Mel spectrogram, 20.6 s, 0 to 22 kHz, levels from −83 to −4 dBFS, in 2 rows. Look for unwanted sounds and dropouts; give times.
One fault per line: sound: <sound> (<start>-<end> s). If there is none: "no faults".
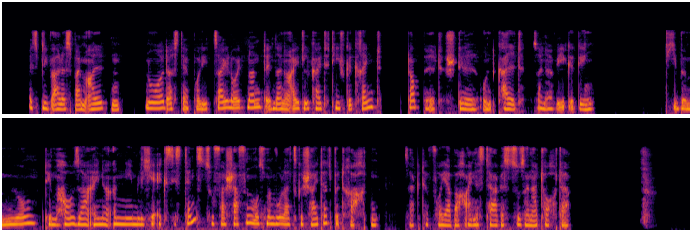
sound: sneeze (19.9-20.2 s)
